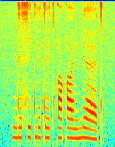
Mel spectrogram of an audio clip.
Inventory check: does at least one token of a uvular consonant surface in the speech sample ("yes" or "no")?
yes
